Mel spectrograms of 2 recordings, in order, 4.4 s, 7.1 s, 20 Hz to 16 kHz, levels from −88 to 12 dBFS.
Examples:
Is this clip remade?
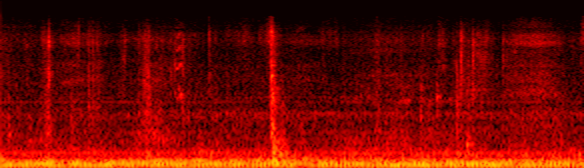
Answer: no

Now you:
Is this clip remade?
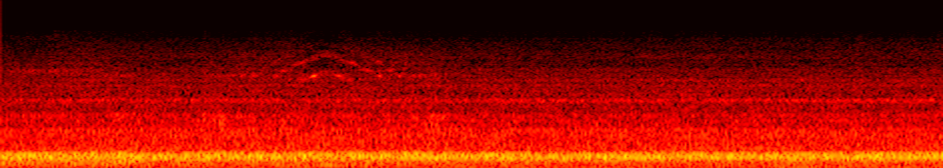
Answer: yes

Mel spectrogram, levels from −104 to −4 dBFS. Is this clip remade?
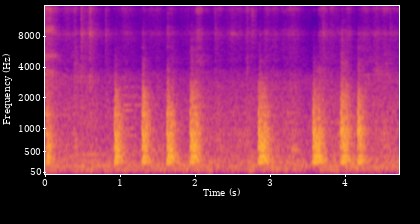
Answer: no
